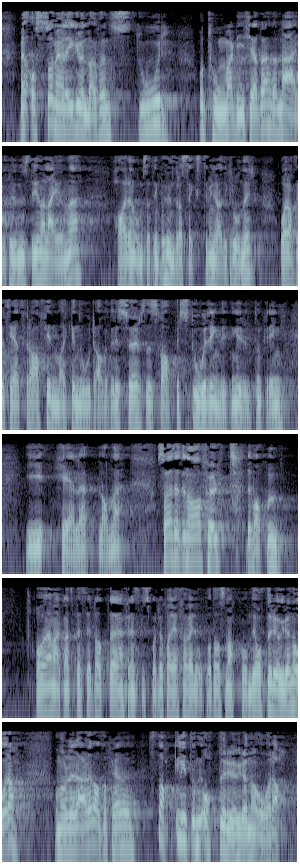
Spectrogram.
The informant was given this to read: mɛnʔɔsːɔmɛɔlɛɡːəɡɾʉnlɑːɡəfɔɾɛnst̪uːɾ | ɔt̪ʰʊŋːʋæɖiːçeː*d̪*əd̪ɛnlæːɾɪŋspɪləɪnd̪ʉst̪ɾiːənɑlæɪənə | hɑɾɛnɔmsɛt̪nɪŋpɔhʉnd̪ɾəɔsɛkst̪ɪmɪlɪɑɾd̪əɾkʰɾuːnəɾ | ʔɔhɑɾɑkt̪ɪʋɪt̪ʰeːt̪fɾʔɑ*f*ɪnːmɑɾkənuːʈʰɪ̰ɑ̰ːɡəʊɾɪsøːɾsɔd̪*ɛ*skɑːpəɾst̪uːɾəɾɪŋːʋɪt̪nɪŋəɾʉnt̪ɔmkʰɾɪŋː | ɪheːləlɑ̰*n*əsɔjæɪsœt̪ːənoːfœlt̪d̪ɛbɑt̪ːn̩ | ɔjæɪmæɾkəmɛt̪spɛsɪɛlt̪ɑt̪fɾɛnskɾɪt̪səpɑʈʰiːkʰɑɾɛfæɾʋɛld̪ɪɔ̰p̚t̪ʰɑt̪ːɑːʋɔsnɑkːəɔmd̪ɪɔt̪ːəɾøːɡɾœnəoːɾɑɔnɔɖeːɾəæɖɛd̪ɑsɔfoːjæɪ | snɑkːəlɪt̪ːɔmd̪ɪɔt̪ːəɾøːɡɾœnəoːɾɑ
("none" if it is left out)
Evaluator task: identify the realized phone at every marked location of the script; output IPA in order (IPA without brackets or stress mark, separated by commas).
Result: d̪, f, ɛ, nː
